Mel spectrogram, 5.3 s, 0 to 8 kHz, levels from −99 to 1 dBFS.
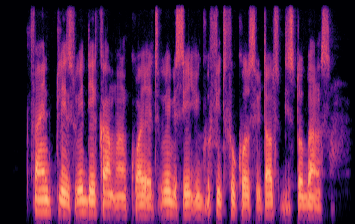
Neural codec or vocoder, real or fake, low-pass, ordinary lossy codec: vocoder, 22.05 kHz, 80 mel bands, WaveNeXt; fake; 7.2 kHz; none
